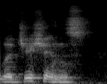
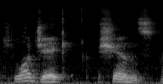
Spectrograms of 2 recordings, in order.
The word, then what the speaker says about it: logicians: So it says something like, but it would be a mistake to think that logicians are unfriendly. – Look how it's spelled. – Logic shuns.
